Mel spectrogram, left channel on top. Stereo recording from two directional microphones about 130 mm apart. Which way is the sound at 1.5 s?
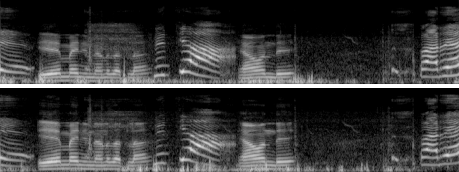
35° left (ahead or behind).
